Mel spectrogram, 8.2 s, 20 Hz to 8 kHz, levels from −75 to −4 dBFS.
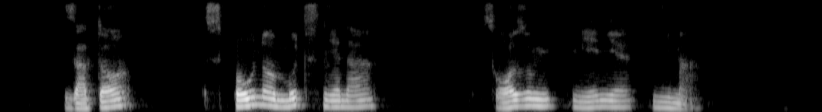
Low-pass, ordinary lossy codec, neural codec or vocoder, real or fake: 7.2 kHz; Opus, 24 kbps; codec, 44.1 kHz, 7.8 kbps, DAC; fake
